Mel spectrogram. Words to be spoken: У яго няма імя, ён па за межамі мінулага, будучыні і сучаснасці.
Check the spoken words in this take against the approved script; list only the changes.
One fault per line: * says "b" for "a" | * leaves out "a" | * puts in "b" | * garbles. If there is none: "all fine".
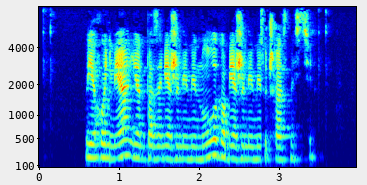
* leaves out "няма"
* says "межамі" for "будучыні"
